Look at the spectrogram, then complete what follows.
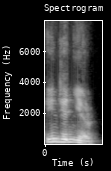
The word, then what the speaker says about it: engineer: diversidad, tienen esta característica, donde obviamente encuentran en una palabra una doble E unida, el momento de pronunciar, solo el momento de pronunciar es como que ahí estuviera una E, una I. Es por eso que yo digo engineer. No le digo engineer, sino engineer. Es como que ahí estuviera una I.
